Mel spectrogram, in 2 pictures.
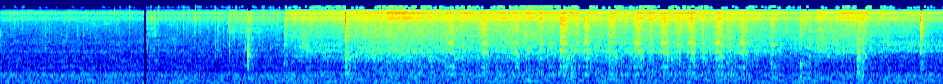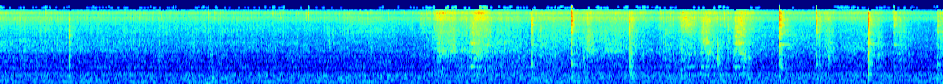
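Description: Spice masala frying and sizzling in a metal kadhai while a slotted metal spoon stirs and scrapes through it. The stirring comes in two louder spells, with a few sharp clicks of the spoon against the pan.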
